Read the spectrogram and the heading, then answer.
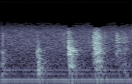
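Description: Four solid knocks on a door by a late-night visitor, evenly paced, with the middle two landing hardest, over a low steady hum with no voices.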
